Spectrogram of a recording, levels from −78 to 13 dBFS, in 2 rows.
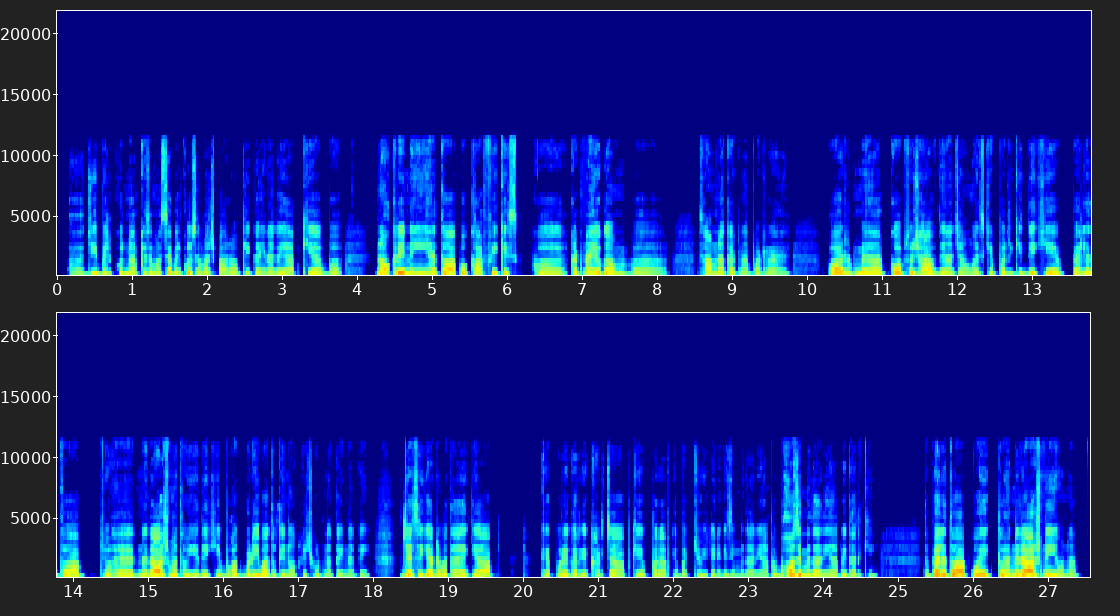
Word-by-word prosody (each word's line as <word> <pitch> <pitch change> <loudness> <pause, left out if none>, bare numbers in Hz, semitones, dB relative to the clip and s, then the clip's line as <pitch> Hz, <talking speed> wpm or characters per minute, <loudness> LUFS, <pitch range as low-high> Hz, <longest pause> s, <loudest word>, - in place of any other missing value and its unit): अ, 115 -4 -9
जी 110 +3 -1
बिल्कुल। 110 +1 -4
मैं 115 -1 0
आपकी 110 +2 -4
समस्या 115 0 -1
बिल्कुल 110 +3 0
समझ 105 -3 -4
पा 100 - -4
रहा 105 +1 -4
हूँ 100 - -7
कि 115 - -6
कहीं 100 0 -7
न 105 - -4
कहीं 105 +1 -2
आपकी 100 +2 -4
अब, 95 -1 -4 0.5
नौकरी 115 +3 +6
नहीं 115 -1 +1
है, 110 0 +1
तो 115 - +2
आपको 110 +2 +4
काफ़ी 105 +4 0
किस - - -4 0.3
क 100 -3 -3
कठिनाइयों 105 -1 +1
का 115 0 +3
अम 105 0 -3
अ, 95 -2 -8 0.5
सामना 100 0 0
करना 100 0 -5
पड़ 95 0 -8
रहा - - -7
है। 125 0 -12 0.6
और 135 0 +6
मैं 125 -1 +1
आपको 125 0 +2
अब 120 - +3
सुझाव 110 -1 +1
देना 105 -1 -3
चाहूँगा 95 +1 -6
इसके 95 +2 -7
ऊपर, 110 +3 -5
कि 125 +2 -5
देखिए, 120 +5 0
पहले 115 -3 -3
तो 125 +2 -1
आप 115 -1 +1 0.2
जो 120 -2 0
है 115 +2 0
निराश 110 +3 +5
मत 115 -1 +1
होइए 100 0 -3
देखिए 105 +3 -5
बहुत 110 +3 -3
बड़ी 110 +2 +2
बात 105 -1 +1
होती 100 +3 -4
है - - -5
नौकरी 95 +2 -7
छूटना 95 0 -9
कहीं 95 -1 -8
न 90 0 -10
कहीं। 95 +2 -12 0.5
जैसे 110 +1 +2
कि 115 - 0
आपने 105 0 +2
बताया 100 +1 -1
कि 100 +3 -7
आप 95 -1 +1 0.7
के - - -4
पूरे 110 0 -3
घर 105 -1 -3
के 105 +1 -3
खर्चा 105 +1 -3
आपके 100 +2 -7
ऊपर 100 - -7
है, - - -2
आपके - - -9
बच्चों 100 - -10
की 100 - -7
कहीं 100 0 -8
न 95 - -11
कहीं 100 0 -9
ज़िम्मेदारियाँ 95 -1 -10
आप - - -11
पे 115 - -2
बहुत 140 +3 +7
ज़िम्मेदारियाँ 110 -4 +2
हैं 105 - -3
आपके 105 +2 -3
घर 100 0 -6
की। 120 -1 -12 0.6
तो 125 - -6
पहले 140 +2 +8
तो 160 +2 +6
आपको 150 0 +6
एक 145 -2 +3
तो 150 - +4
है 155 - +1
निराश 125 -1 +7
नहीं 120 -2 +4
होना, 110 +4 -5
105 Hz, 225 wpm, -24 LUFS, 100-115 Hz, 0.7 s, पहले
